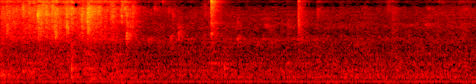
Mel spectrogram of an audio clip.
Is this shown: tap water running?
yes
